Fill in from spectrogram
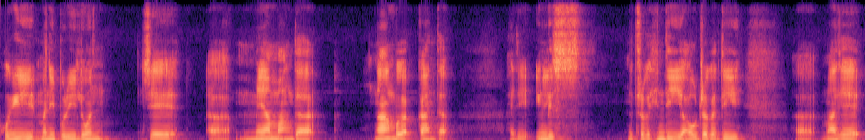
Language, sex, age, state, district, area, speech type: Manipuri, male, 45-60, Manipur, Imphal West, urban, spontaneous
